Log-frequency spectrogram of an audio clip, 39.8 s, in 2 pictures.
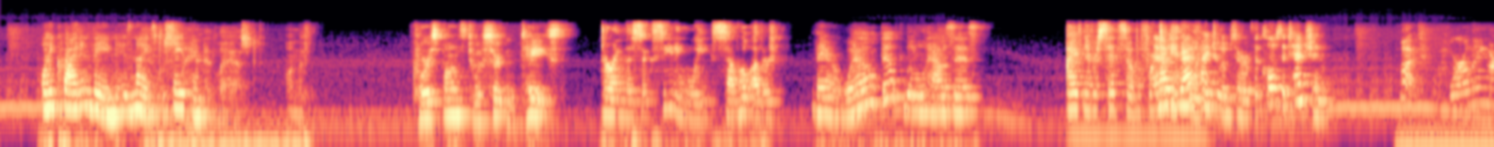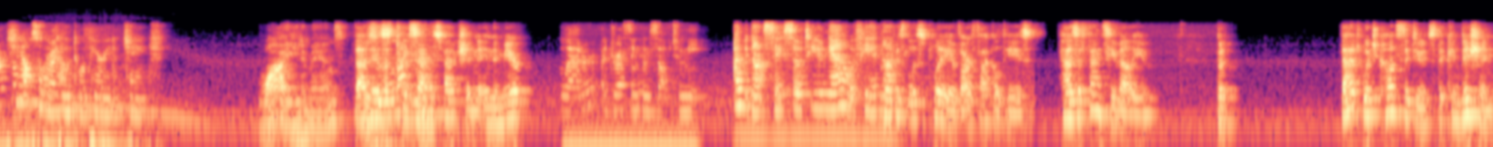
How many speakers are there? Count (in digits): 10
